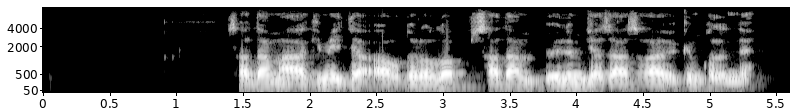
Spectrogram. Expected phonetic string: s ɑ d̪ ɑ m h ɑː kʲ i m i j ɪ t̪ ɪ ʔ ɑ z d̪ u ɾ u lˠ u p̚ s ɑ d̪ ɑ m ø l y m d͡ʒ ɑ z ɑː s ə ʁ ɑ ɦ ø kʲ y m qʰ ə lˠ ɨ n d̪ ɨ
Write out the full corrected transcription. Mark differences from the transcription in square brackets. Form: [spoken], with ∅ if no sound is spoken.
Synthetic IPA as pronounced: s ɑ d̪ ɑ m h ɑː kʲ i m i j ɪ t̪ ɪ ʔ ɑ [ʁ] d̪ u ɾ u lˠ u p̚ s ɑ d̪ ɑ m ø l y m d͡ʒ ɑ z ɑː s ə ʁ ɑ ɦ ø kʲ y m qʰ ə lˠ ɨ n d̪ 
